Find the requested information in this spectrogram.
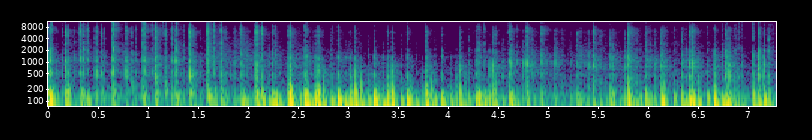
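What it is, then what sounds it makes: Cork board. A thin, solid, flat brown cork board is held up and tapped and scratched with fingertips and nails. It makes a fast, irregular run of soft, dull taps and scratchy rustles, mostly low thuds with brief bright scraping edges.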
